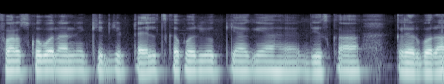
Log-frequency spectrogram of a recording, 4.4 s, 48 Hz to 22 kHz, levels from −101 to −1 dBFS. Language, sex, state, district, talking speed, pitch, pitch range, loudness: Hindi, male, Jharkhand, Ranchi, 190 wpm, 130 Hz, 125-130 Hz, -20 LUFS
